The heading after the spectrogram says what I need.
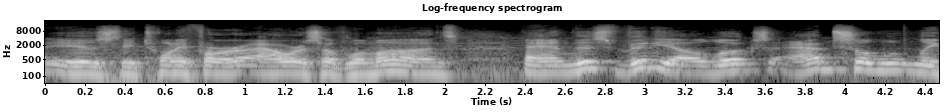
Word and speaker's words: Le Mans: Now it looks like lemons. They pronounce it Le Mans.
